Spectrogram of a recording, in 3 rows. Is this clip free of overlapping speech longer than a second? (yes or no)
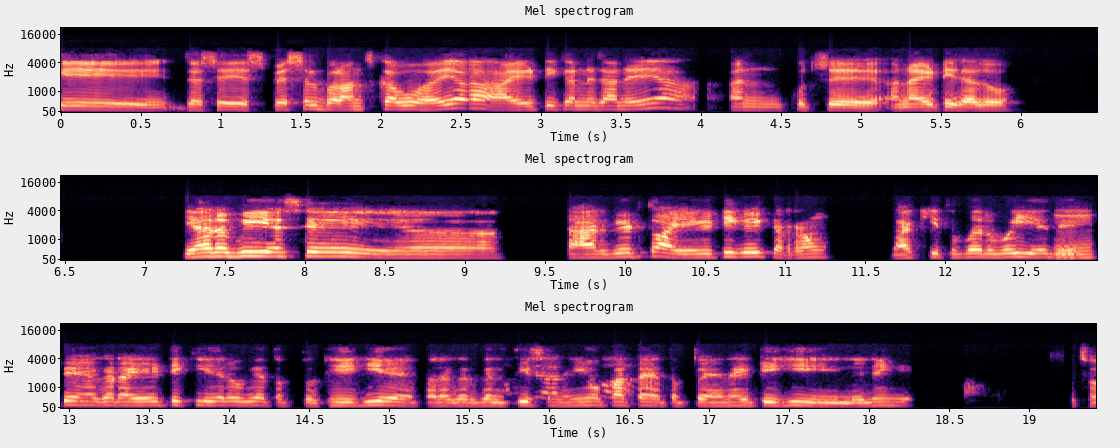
yes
